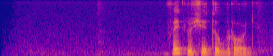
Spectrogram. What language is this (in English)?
Russian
